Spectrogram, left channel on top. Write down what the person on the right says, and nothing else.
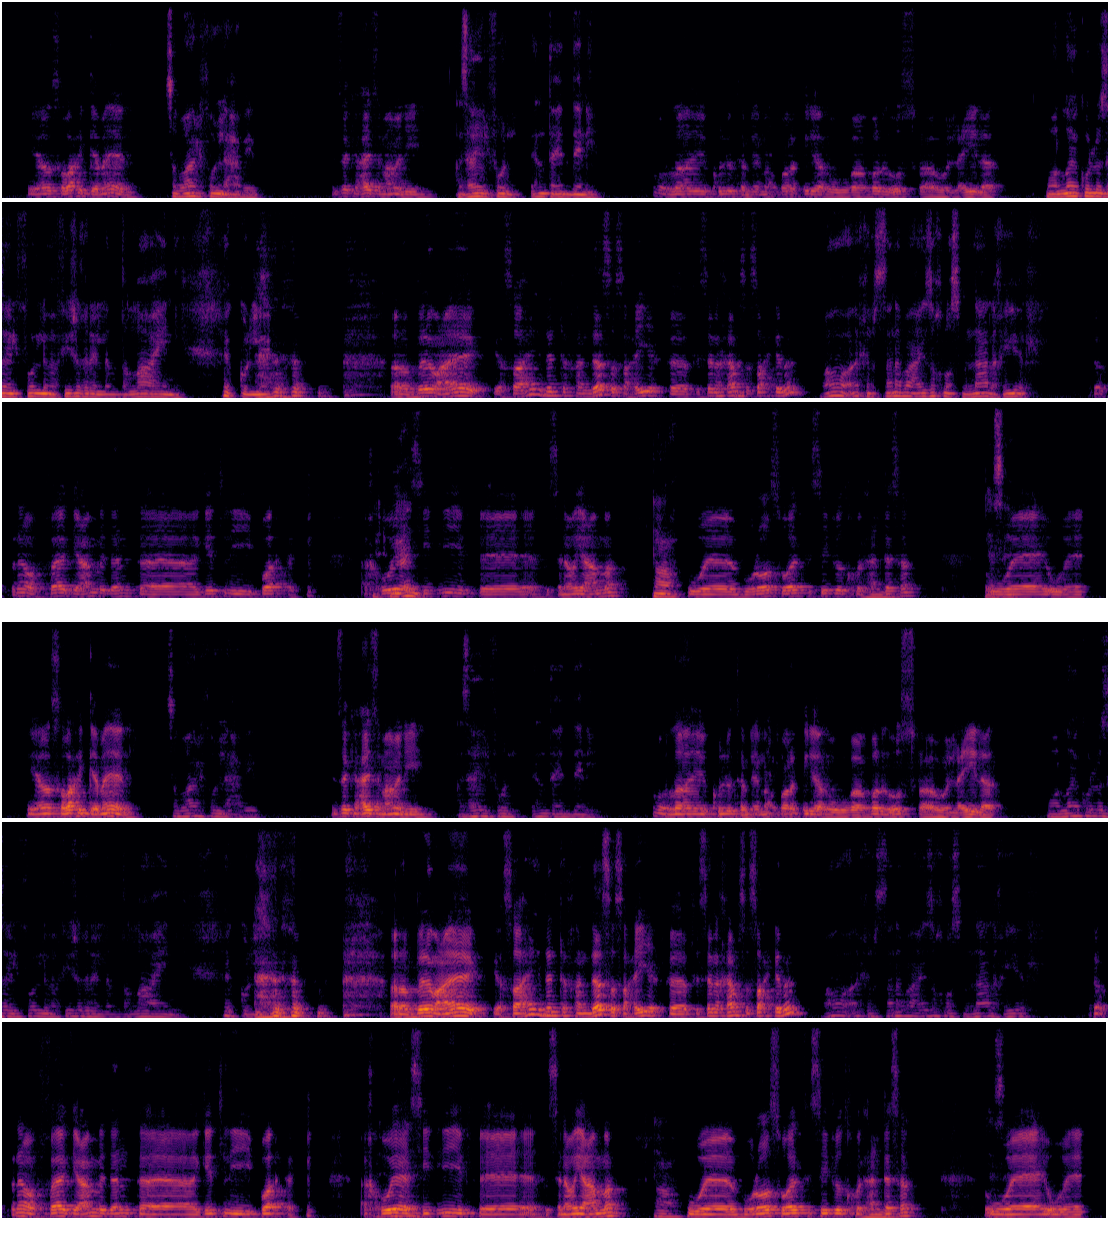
يا صباح الجمال
ازيك يا حازم عامل ايه
والله كله تمام اخبارك ايه واخبار الاسره والعيله
<laughs> ربنا معاك يا صحيح ده انت في هندسه صحيح في, في سنه
خمسه صح كده
ربنا يوفقك يا عم ده انت جيت لي في وقتك اخويا
يا سيدي في في ثانويه عامه
وبراسه الف سيف يدخل هندسه
و...
و...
